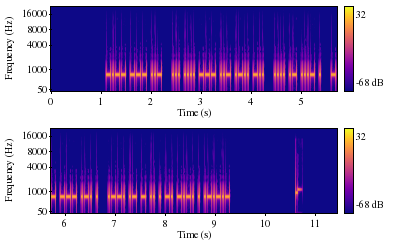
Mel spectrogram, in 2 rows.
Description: Morse code, heard as a keyed tone, about 40 wpm, 700 Hz. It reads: YOU SHOULD HAVE MORE PATIENCE.
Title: Sentences from Top 1300 Words 40wpm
